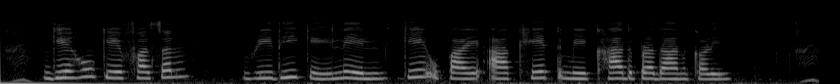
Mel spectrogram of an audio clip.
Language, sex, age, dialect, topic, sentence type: Maithili, female, 18-24, Southern/Standard, agriculture, question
